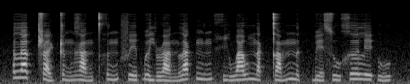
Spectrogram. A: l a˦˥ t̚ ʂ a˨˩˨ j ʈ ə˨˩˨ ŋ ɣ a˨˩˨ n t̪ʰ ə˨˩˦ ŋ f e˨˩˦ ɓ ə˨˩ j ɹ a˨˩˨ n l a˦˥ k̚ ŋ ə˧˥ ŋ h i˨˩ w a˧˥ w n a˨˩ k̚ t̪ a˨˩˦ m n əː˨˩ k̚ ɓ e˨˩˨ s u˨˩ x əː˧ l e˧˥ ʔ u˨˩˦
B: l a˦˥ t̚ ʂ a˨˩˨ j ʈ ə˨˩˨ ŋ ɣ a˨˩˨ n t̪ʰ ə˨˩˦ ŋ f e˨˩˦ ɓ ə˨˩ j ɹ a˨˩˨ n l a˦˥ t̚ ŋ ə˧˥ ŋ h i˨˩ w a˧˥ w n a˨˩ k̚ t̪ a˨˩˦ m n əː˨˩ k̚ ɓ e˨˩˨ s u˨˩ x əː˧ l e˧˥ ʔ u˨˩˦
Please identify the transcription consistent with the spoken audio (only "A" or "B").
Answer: A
